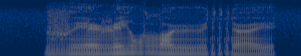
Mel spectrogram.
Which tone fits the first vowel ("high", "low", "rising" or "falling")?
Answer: low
